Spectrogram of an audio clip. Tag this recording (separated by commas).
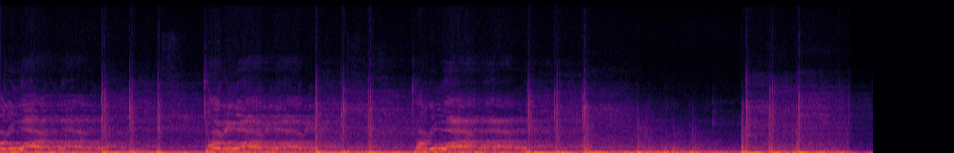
Music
